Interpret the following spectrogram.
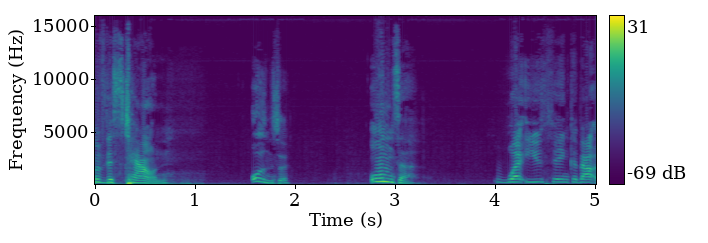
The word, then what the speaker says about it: Odense: And last but certainly not least, how do you pronounce the name of the city? Odense. Odense.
